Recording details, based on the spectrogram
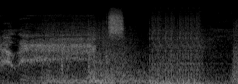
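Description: Gunfire rattles through a tense firefight in Half-Life 2: Episode One, rapid bursts set against a dense game soundscape with a brief high whine partway through.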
